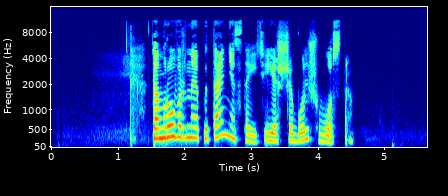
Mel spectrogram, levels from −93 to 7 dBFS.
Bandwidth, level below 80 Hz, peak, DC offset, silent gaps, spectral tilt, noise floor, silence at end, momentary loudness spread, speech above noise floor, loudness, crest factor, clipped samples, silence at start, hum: 11.5 kHz; -72 dBFS; -2 dBFS; under 0.1%; none; -4.5 dB/octave; -76 dBFS; 1.15 s; 25 LU; 55 dB; -21 LUFS; 22 dB; under 0.1%; 1.2 s; none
